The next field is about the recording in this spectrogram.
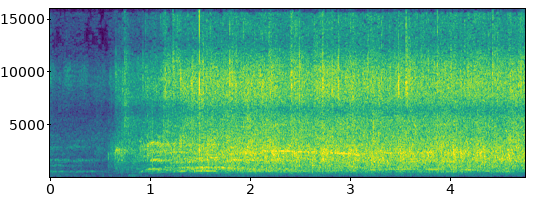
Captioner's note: applause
